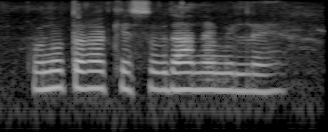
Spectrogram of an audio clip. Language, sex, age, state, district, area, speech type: Maithili, female, 30-45, Bihar, Araria, rural, spontaneous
